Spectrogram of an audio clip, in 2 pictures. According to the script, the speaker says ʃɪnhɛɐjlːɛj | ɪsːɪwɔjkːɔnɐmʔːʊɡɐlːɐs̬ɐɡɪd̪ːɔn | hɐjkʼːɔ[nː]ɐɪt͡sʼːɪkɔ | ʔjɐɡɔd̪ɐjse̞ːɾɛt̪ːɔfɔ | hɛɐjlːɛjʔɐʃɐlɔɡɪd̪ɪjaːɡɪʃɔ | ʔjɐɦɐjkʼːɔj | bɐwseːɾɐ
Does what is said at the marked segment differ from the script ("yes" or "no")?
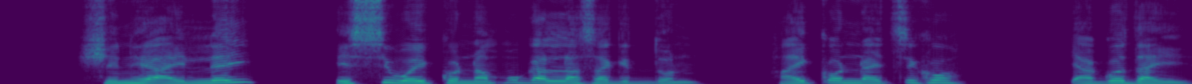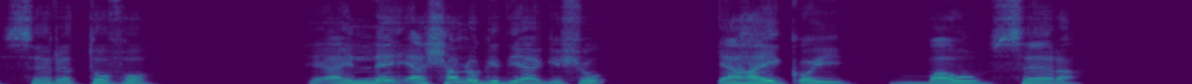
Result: no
